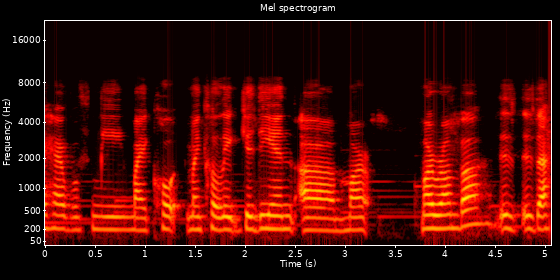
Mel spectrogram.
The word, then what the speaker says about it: Gideon Maramba: Today I have with me my colleague Gideon Maramba. Is that how I pronounced it?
